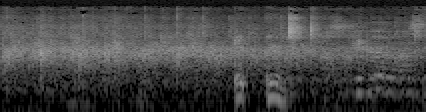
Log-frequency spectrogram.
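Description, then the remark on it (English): A church audience applauds for the Lord during a sermon on the resurrection, a dense, steady wash of many hands clapping at moderate loudness, with a few brief voices rising through it partway. “Give an applause to the Lord, please.”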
